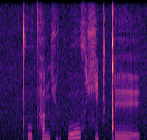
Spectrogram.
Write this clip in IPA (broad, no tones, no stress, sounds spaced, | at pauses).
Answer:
t̪ʰ ʊː t̪ʰ a n ç u k͡p oː x ç a c ǃ eː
